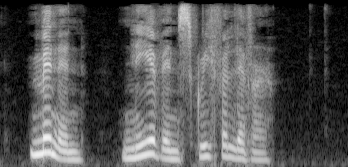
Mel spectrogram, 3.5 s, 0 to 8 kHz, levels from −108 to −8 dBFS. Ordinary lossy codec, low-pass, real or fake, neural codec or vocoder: AAC, 32 kbps; 7.2 kHz; real; none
